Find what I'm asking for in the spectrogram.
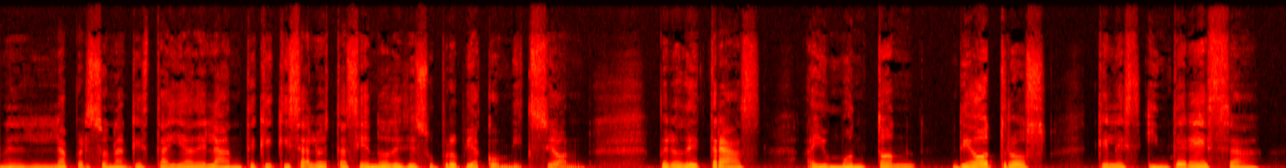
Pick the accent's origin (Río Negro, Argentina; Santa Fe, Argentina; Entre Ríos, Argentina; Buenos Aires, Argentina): Buenos Aires, Argentina; Para la gente de allá, nos dicen los porteños, y somos los porteños.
